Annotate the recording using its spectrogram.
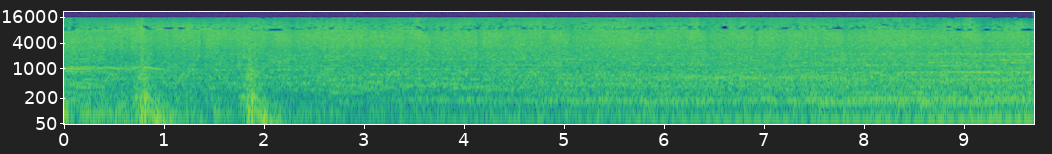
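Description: A steady rushing whoosh like wind plays on.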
